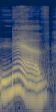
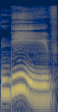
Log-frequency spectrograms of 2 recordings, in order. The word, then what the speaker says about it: Neve: Neve Campbell pronounces it Neve but I've also heard it pronounced Neve which is the Irish pronunciation and both are used in the United States Michael Buble disclosed the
